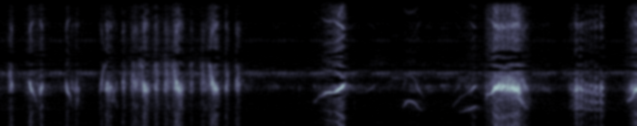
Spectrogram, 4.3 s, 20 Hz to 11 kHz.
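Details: A pair of wild lesser grey shrikes and their chicks, released by hacking in 2009, Lleida, Spain; brief scratchy chatter, then scattered slurred whistles and a loud rasping note, against a steady faint whine.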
